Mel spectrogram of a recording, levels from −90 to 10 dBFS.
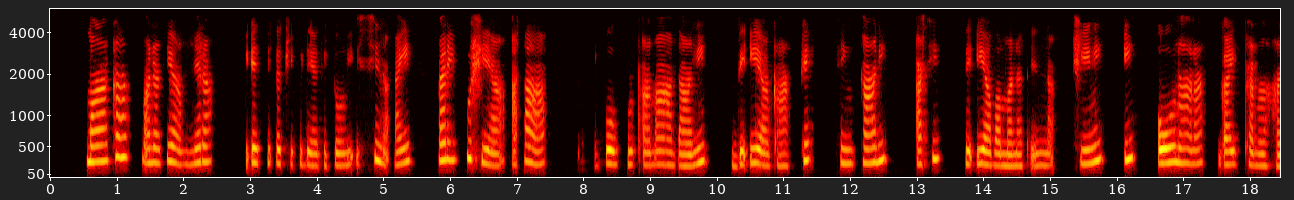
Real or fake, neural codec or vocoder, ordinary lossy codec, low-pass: fake; autoencoder, 22.05 kHz, a latent of 192 numbers a frame, VITS, trained on one speaker; AAC, 32 kbps; 5.4 kHz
